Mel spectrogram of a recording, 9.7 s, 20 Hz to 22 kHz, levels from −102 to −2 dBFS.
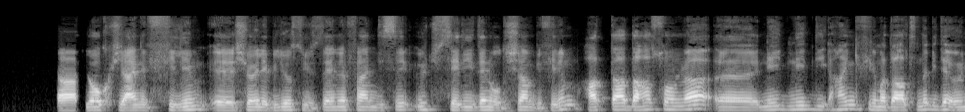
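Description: At 0.67 s the speech smears into a brief held, fading tone lasting about 65 ms, then jumps ahead at 0.81 s with about 60 ms missing. This is a burst of packet loss: the receiver extended the last audio while softening it, then resumed later.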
